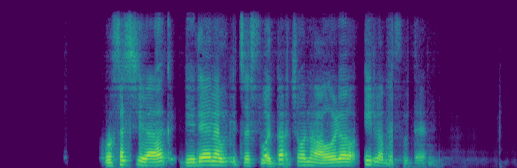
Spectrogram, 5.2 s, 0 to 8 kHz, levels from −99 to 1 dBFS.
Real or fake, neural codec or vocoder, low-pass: fake; codec, 16 kHz in and 24 kHz out, 0.6 kbps, FireRedTTS-2 codec; 7.2 kHz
